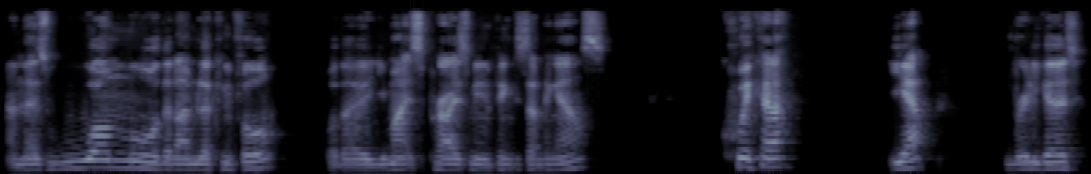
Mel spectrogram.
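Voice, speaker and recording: A man's voice: mid-range voice, moderate pace, pauses often. A man and English speaker teaching an online language lesson, explaining points and prompting students with encouragement. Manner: encouraging, praising students' answers. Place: online webinar call.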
